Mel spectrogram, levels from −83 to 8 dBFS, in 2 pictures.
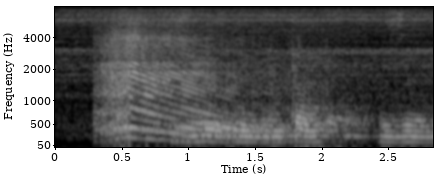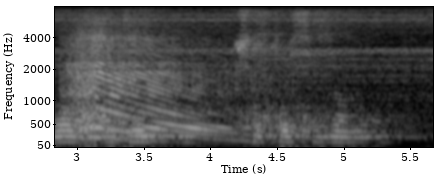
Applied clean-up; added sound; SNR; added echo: none; Domestic sounds, home sounds; -2 dB; reverberation time 1.1 s.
